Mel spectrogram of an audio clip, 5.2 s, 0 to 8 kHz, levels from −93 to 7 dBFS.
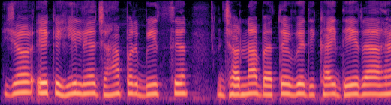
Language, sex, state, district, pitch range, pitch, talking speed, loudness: Hindi, female, Himachal Pradesh, Shimla, 215-235 Hz, 225 Hz, 170 wpm, -16 LUFS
